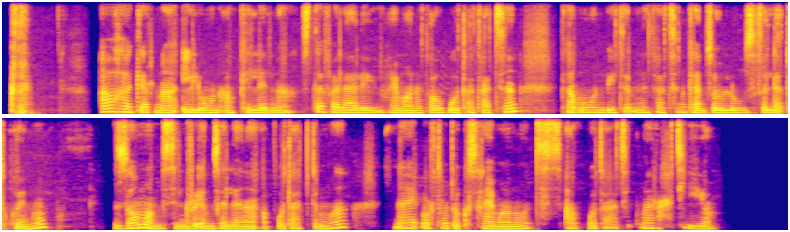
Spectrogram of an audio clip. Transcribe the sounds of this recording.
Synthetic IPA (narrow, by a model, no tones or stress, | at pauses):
ʔaβɦaɡɐɾnaʔilunaβkʰɨlːɨlnaz̥ɨt̪ʰɐfɐlalɐjuɦajmano̞t̪ʰawibo̞t̪ʰat̪ʰat̪ʰɨnkʰɐmuwnbe̞t̪ʰʔɨmnɐt̪ʰat̪ʰɨnkʰɐmzɐlːɐwuzɨfɨlːɐt̪ʼkʰo̞jnu | ʔɨzo̞mamɨslnɨɾiʔomzɐlːɐnaːβbo̞t̪ʰat̪̚d̪̥ɨmːanajʔo̞ɾt̪ʰo̞d̪o̞kshajmano̞t̪ʔaβbo̞t̪ʰat̪mɐɾaħt̪ʰiɨjːo̞m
